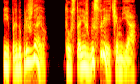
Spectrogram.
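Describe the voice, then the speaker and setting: A man's voice: a little high, moderate pace, breathy edge, no room sound. A man reading an audiobook voices a stern young husband who speaks firmly and evenly, with dry mockery. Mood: mocking. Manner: steady, even-toned.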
